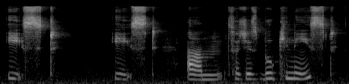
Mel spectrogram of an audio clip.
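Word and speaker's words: -iste: and this is pronounced east east um such as bukinist like a seller of books bukinist um i s t is pronounced East at the ends of French words and again means one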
